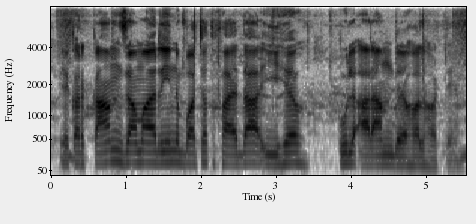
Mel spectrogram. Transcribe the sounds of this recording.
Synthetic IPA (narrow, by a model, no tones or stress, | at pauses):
ḛkəɾkamd͡ʒəmaɾinbət͡ʃət̪pʰajd̪aiɦe | kula̰ɾamd̪eɦəlɦəʈḛ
